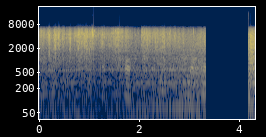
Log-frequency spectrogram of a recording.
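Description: Plastic film crinkles as a hand handles it.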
